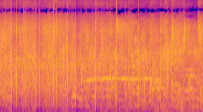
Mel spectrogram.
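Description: Audience clapping and shouting between songs at a small live rock show, the claps coming thick and uneven throughout.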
